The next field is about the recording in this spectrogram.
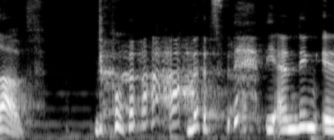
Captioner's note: Anne laughing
